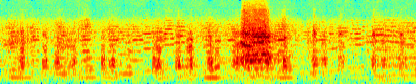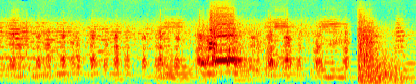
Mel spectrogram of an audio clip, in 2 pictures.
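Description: Cartoon hens squawking and clucking in alarm over orchestral score, with two loud squawks about two and five seconds in. A single sharp crash comes near the end.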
